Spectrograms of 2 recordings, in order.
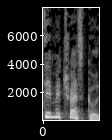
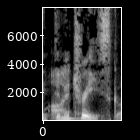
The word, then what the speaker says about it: Dimitrescu: Because didn't the host say Dimitrisk or something like that? – I don't know what. Yeah, I would say Dimitrescu just from football knowledge. – It might be a Romanian pronunciation thing that we don't know.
